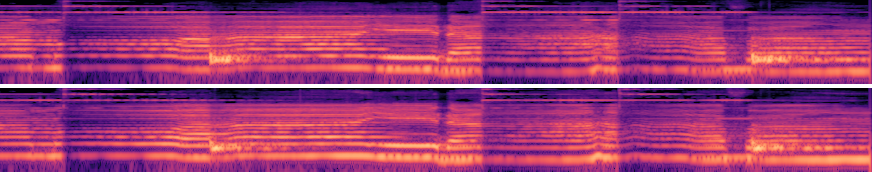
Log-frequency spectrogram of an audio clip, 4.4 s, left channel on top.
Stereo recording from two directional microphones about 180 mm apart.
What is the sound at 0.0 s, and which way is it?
Music, 25° right (ahead or behind).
